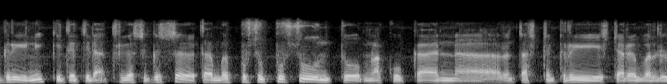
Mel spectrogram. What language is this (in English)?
Malay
